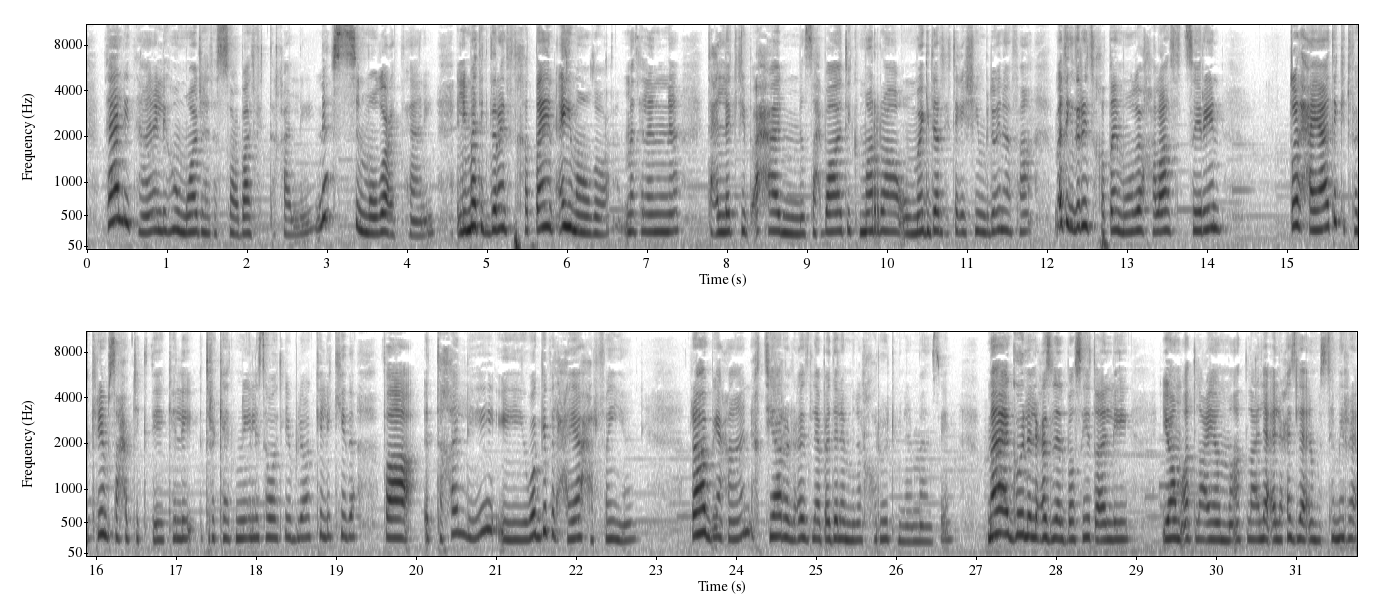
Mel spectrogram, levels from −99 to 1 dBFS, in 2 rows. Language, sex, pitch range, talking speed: Arabic, female, 255-300 Hz, 130 wpm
